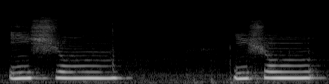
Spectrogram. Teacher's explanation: here 生 can be neutral tone, can be first tone.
